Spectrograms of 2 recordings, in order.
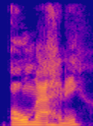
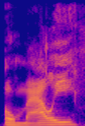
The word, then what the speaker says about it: O'Mahony: Okay, so O'Mahony, kind of like Oh My Honey, but real quick. It's kind of how I tell people. I've gotten it butchered O'Malley, Mahoney.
